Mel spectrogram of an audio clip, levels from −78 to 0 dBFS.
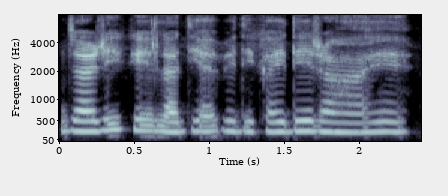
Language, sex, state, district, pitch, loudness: Hindi, female, Arunachal Pradesh, Papum Pare, 230 Hz, -16 LUFS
